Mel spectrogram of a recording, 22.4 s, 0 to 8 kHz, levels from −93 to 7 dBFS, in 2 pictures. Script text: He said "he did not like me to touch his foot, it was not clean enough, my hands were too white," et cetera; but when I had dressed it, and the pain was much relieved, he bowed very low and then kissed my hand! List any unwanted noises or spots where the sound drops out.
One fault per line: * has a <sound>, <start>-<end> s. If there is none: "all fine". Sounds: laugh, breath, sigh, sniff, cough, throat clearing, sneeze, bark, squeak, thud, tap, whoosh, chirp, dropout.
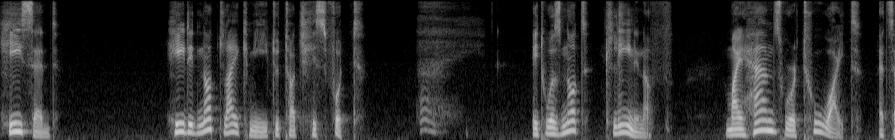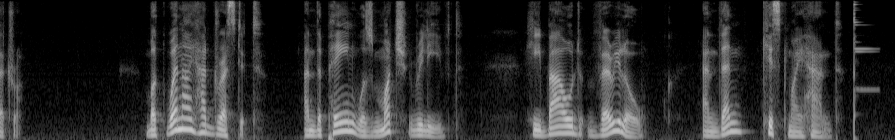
* has a sigh, 5.2-6.1 s
* has a tap, 21.9-22.2 s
